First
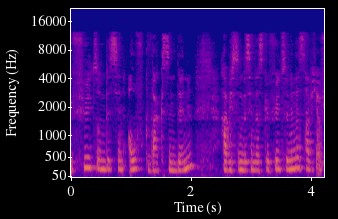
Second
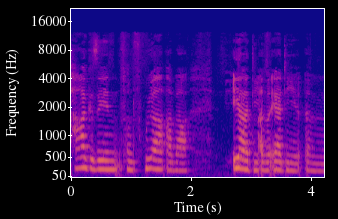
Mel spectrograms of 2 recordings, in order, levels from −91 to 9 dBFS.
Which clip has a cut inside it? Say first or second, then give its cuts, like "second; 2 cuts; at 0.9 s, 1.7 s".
second; 1 cut; at 3.1 s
